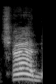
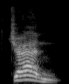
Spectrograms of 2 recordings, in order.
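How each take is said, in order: First: The name begins with a ch sound. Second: The name begins with a j sound. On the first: The speaker calls it wrong. "It's not Chan" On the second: The speaker calls it right. "it's Jan"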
